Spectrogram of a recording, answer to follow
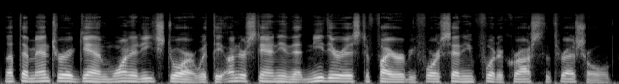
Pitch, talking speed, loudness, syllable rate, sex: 130 Hz, 205 wpm, -16 LUFS, 5.6 syllables/s, male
